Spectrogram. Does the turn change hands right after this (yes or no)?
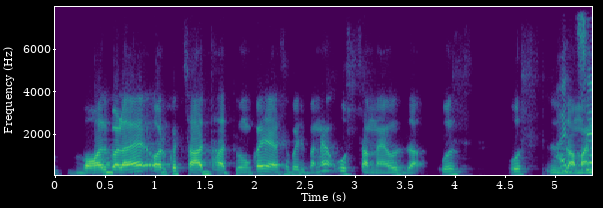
yes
